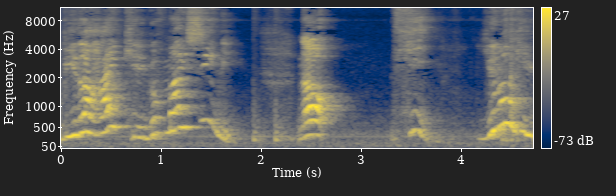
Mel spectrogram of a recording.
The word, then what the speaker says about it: Mycenae: know how it's really spelled but but it's pronounced Mycenae just remember that there won't yeah but I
